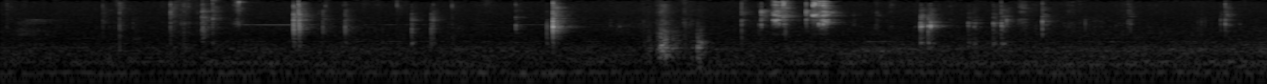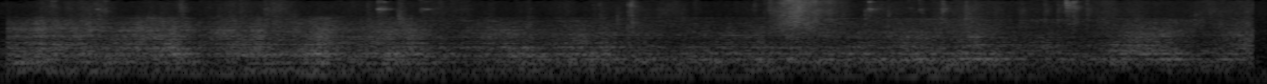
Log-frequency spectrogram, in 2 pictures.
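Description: Small clicks and light rattles from handling a watch charger and its cable, scattered over the first half. About ten seconds in, a steady, louder noise takes over.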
